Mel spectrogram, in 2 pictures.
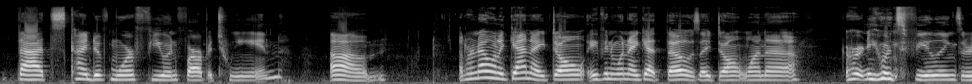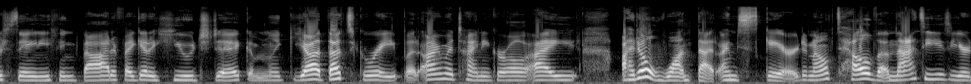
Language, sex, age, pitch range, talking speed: English, female, 20-39, 195-255 Hz, 190 wpm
